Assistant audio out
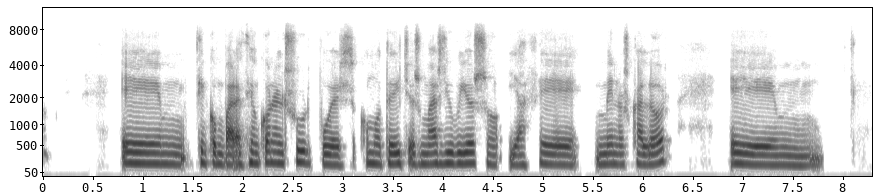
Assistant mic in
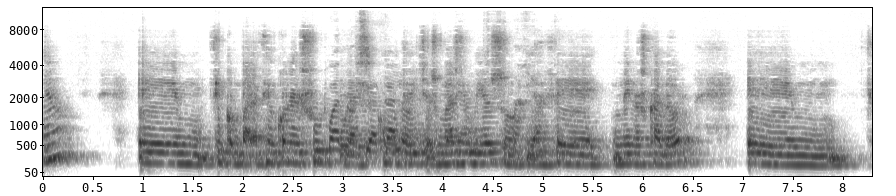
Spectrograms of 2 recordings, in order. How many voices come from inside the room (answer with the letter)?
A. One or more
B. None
A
